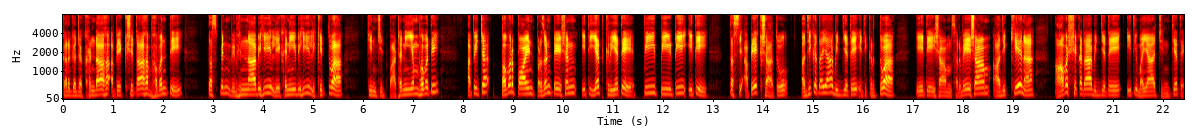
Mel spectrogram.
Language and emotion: Sanskrit, neutral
